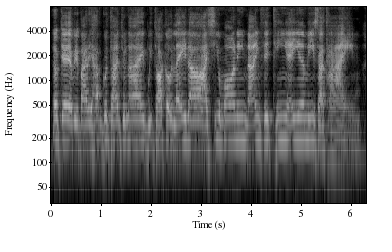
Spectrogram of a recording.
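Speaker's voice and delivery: put-on high-pitched caricature Chinese accent; mock Chinese accent. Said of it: "We might talk a Chinese too".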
